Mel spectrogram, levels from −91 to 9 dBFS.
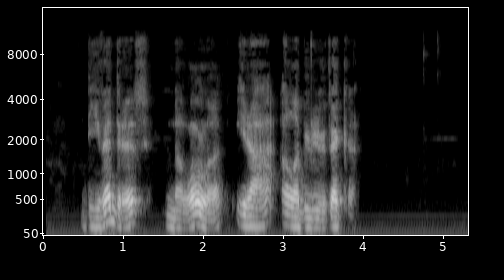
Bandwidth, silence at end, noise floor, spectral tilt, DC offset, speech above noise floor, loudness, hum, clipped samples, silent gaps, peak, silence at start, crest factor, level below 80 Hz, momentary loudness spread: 10.5 kHz; 1.4 s; -66 dBFS; -6.5 dB/octave; under 0.1%; 43 dB; -23 LUFS; 50 Hz at -55 dBFS; under 0.1%; none; -6 dBFS; 0.5 s; 18 dB; -56 dBFS; 16 LU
